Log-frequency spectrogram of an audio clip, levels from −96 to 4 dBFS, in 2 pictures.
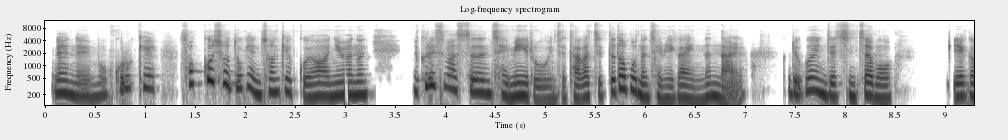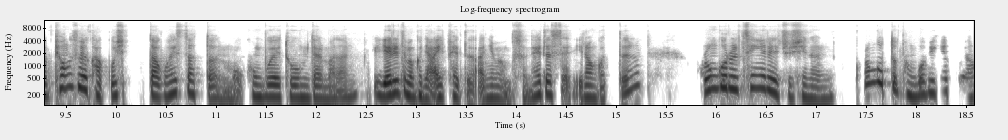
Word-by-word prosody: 네네. 205 -5 +1
뭐 185 +3 -4
고렇게 285 +5 -4 0.2
섞으셔도 370 -4 +4
괜찮겠고요 230 - 0
아니면은 200 +2 +2 0.5
크리스마스는 265 -9 +1
재미로 185 -6 0
인제 160 +3 -7
다같이 180 +3 -2
뜯어보는 230 -2 +3
재미가 170 -1 -2
있는 165 +4 -1
날 185 - -3 0.3
그리고 225 +3 -1
인제 205 -7 +3
진짜 185 +1 0
뭐 170 -2 -1 0.6
얘가 185 0 +1
평소에 295 0 +3
갖고 185 -5 -1
싶다고 185 -1 -1
했었던 215 - -2
뭐 75 +2 -6
공부에 175 -1 +1
도움이 170 0 -1
될 160 0 -1
만한 170 +3 -5 0.2
예를 190 +2 +7
들면 200 -5 +3
그냥 175 -3 0
아이패드 170 +1 -2
아니면 160 0 -3
무슨 - - -9
헤드셋 195 +1 -1
이런 170 -1 -1
것들 245 - -5 0.6
고런 250 +4 +3
거를 285 -2 +6
생일에 285 -4 +2
주시는 165 -4 -5 0.2
그런 370 +1 -2
것도 385 -1 +2
방법이겠고요. 215 -1 -3
195 Hz, 375 characters per minute, -23 LUFS, 175-240 Hz, 0.6 s, 예를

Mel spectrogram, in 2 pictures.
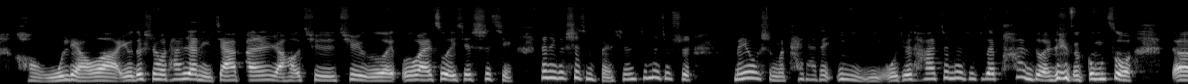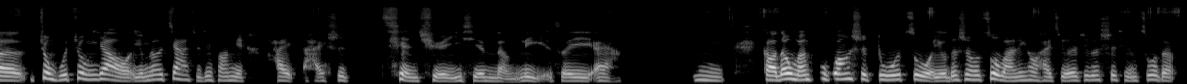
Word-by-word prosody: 好 180 -2 -8
无 160 +4 +1
聊 170 -6 +4
啊。 175 -2 +5
有 185 +2 +1
的 235 - +6
时 245 +1 -3
候 235 -2 +2
他 235 +1 -3
是 255 - +3
让 240 -3 +6
你 180 -3 -2
加 195 +4 +3
班， 205 +1 +1
然 170 -3 +2
后 175 0 -1
去 190 0 -4
去 215 +3 -1
额 175 -1 +3
额 200 - 0
外 210 -1 +5
做 240 +2 +4
一 210 - +1
些 230 +2 -1
事 240 +3 -6
情， 225 -10 -9 0.3
但 310 - +1
那 - - +4
个 290 - 0
事 305 +4 -2
情 255 -2 -4
本 165 -6 -7
身 240 +1 -5
真 300 +3 -3
的 320 - 0
就 275 -2 -6
是 240 -3 -4 0.4
没 245 +3 +1
有 290 -1 +2
什 230 - -11
么 185 -1 -5
太 245 +7 -12
大 225 -2 -11
的 215 - -6
意 - - -16
义。 190 -8 -5
我 185 - 0
觉 200 - -5
得 225 - +4
他 255 +2 -3
真 285 +3 -4
的 290 0 -1
就 260 -1 -6
是 250 0 -14
在 255 - +4
判 270 +2 -4
断 205 -5 +3
这 285 +8 +5
个 210 -8 0
工 250 +2 +3
作， 205 -5 +5 0.4
呃， 190 -3 +5
重 275 -5 +2
不 215 +1 -1
重 230 -1 -2
要。 185 -10 +2
有 165 +1 -4
没 195 +5 -4
有 230 - -3
价 235 -1 -3
值 175 -5 -13
这 195 - -7
方 185 -1 -8
面 170 -4 -6 0.2
还 180 -2 -5
还 170 - -11
是 185 -1 -9 0.3
欠 165 -2 -2
缺 160 0 -3
一 155 +4 -5
些 170 -1 -3
能 155 -3 -7
力。 175 -2 -5
所 - - -5
以， 165 -1 -2
哎 - - -4
呀， 165 - -8 0.9
嗯， 195 -4 -6 0.4
搞 205 -2 +8
得 245 +5 +9
我 260 - +8
们 210 0 +4
不 255 - -3
光 250 +2 +4
是 250 -2 -1
多 220 +1 0
做， 225 -4 +1
有 170 +1 0
的 200 - -3
时 230 +2 -3
候 210 0 -1
做 250 +5 +5
完 170 -5 -1
了 185 - -4
以 - - -6
后 195 - -4
还 180 -1 -6
觉 170 +1 -6
得 180 +2 0
这 200 +3 -8
个 205 +1 -4
事 215 +1 -6
情 180 -3 -9
做 215 +5 -3
得 180 -3 -4
210 Hz, 290 characters per minute, -22 LUFS, 180-240 Hz, 0.9 s, 得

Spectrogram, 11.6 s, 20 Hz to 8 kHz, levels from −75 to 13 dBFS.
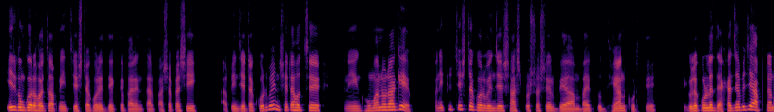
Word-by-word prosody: এরকম 200 -1 +6
করে 185 -2 +8
হয়তো 160 -1 +2
আপনি 150 - -5 0.2
চেষ্টা 145 -1 -1
করে 135 -1 +1
দেখতে 130 0 -4
পারেন। 130 0 -1
তার 130 0 -4
পাশাপাশি 155 +2 -4 0.5
আপনি 150 - -5
যেটা 150 0 0
করবেন, 235 - +1
সেটা 190 0 +1
হচ্ছে 185 0 +1 0.5
মানি 145 +1 -7 0.2
ঘুমানোর 180 +6 +2
আগে 245 +3 +3 0.4
মানি 160 - -8
একটু 225 - -11
চেষ্টা 255 -2 +1
করবেন 165 -3 +3
যে 155 - +4
শ্বাস-প্রশ্বাসের 150 -2 -4
ব্যায়াম 135 -2 +2
বা 140 - -2
একটু 135 +2 -9 0.2
ধ্যান 145 +3 +2
করতে। 130 - -11 0.5
এগুলা 155 +4 +3
করলে 175 +1 +6
দেখা 140 +5 +2
যাবে 195 +2 +2
যে - - +7
আপনার 180 0 -2
155 Hz, 180 wpm, -23 LUFS, 140-185 Hz, 0.5 s, করে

